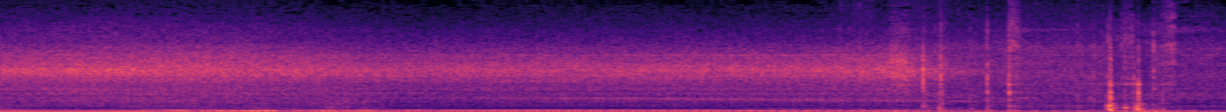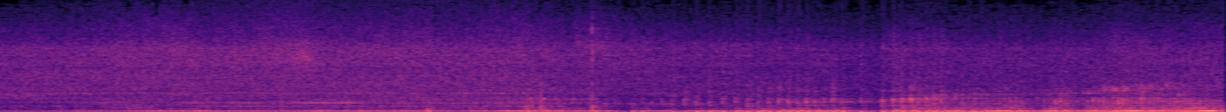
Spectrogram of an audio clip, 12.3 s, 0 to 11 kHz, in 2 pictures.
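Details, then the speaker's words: 2019 Subaru WRX idling: drops to about 1,000 rpm with low uneven booming, then revs spike toward 2,000 rpm and hang; suspected something sticking and leaning out the engine, then O2 sensor correction dumping fuel; rough surging idle. "that's why it was just running rough. You'll hear it, it's like boom, boom, boom, boom, boom, and then the revs spike to like 2,000 RPMs."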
